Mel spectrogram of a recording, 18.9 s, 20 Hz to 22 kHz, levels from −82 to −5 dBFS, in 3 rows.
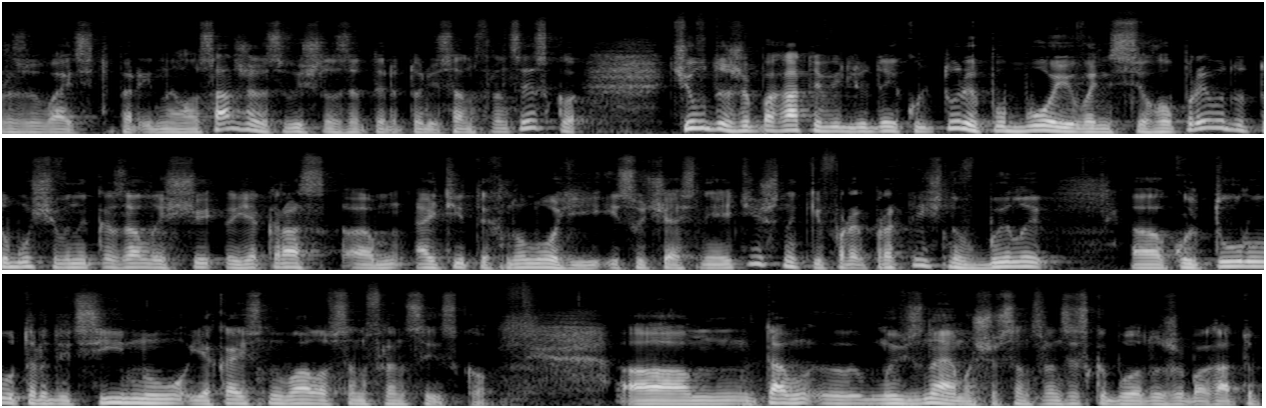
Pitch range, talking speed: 100-130 Hz, 145 wpm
